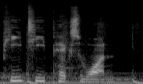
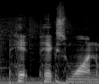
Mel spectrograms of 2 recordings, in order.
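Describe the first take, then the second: First: The first part is spelled as two letters. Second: The first part is said as one word. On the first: The speaker calls it right. "It's pronounced P T Pix one" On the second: The speaker calls it wrong. "I've had a few people pronounce it as Pit Pix one, which just sounds really weird to me"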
